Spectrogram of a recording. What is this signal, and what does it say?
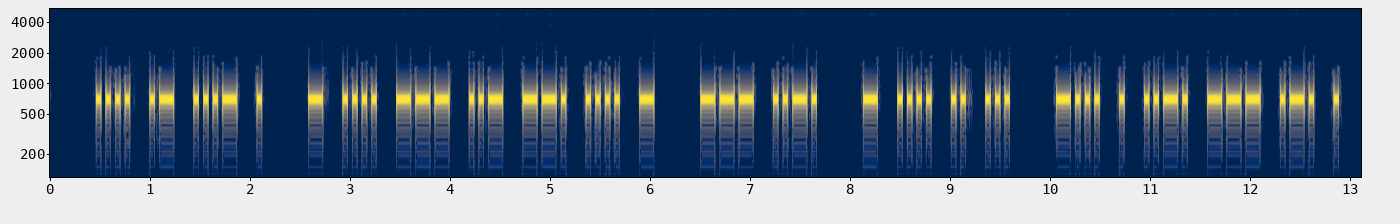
Morse code, heard as a keyed tone, about 25 wpm, spaced as for 22 wpm, 700 Hz. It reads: HAVE THOUGHT OF THIS BEFORE
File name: Pinocchio / Pinocchio ch3 18 25 ik1hge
